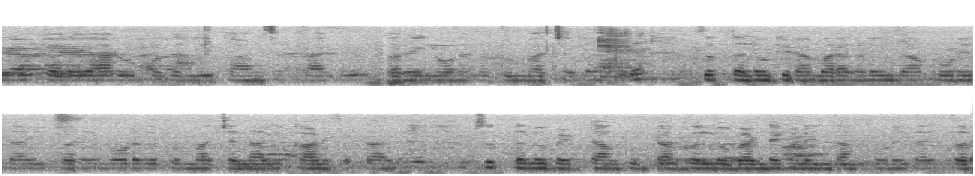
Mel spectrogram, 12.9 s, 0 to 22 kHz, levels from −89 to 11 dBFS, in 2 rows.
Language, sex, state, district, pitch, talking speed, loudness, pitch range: Kannada, female, Karnataka, Belgaum, 185 Hz, 100 wpm, -18 LUFS, 180-195 Hz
